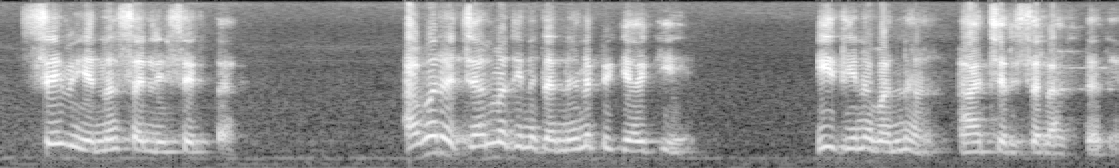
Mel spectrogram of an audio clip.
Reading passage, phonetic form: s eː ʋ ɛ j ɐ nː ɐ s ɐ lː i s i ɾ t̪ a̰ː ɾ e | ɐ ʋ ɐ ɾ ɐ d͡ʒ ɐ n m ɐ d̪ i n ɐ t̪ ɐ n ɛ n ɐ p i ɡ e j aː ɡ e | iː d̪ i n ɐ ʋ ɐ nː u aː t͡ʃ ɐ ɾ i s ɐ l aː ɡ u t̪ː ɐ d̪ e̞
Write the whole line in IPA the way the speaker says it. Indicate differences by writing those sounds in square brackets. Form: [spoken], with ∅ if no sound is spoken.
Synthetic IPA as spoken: s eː ʋ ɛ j ɐ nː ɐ s ɐ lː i s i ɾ t̪ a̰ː ɾ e | ɐ ʋ ɐ ɾ ɐ d͡ʒ ɐ n m ɐ d̪ i n ɐ [d̪] ɐ n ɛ n ɐ p i ɡ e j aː ɡ [i] | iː d̪ i n ɐ ʋ ɐ nː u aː t͡ʃ ɐ ɾ i s ɐ l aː ɡ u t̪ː ɐ d̪ e̞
